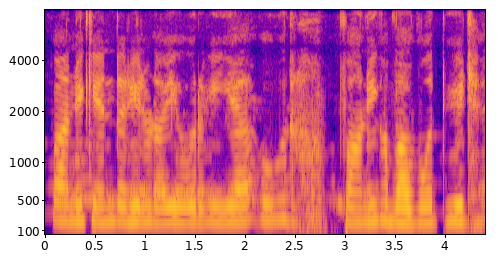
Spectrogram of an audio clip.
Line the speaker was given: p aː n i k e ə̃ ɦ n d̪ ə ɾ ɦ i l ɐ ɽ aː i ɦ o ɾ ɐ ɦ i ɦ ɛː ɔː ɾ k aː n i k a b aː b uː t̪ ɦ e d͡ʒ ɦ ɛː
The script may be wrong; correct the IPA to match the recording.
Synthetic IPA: p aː n i k e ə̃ n d̪ ə ɾ ɦ i l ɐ ɽ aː i ɦ o ɾ ɐ ɦ i ɦ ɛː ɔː ɾ p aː n i k a b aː b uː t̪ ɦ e d͡ʒ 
